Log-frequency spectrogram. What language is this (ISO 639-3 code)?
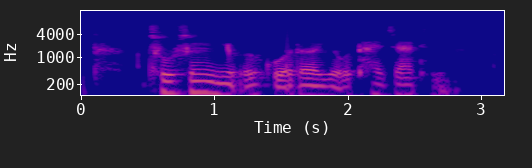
zho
